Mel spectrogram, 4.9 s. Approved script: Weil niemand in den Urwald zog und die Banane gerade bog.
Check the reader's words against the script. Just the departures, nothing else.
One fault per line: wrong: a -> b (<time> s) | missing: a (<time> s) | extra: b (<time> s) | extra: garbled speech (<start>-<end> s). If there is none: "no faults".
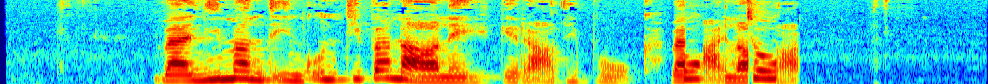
missing: den Urwald zog (1.5 s)
extra: garbled speech (3.3-4.0 s)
